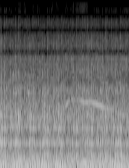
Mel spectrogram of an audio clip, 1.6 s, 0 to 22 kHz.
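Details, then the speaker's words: Ford 7.3 Power Stroke diesel truck with bad transmission, cold start with glow plugs nearly shot: heavy, lumpy low clatter settling into a rough idle, heavy smoke; rough cold-start idle. "Okay. This one's already hitting. I know the glow plugs are pretty much shot in it."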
